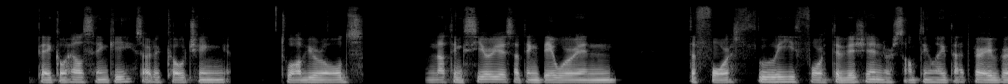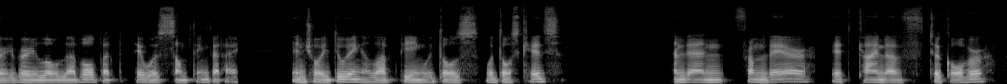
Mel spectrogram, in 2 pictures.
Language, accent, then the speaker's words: English; Vancouver, British Columbia, Canada; also born or lived in Germany; I'm from Vancouver, Canada, so I started coaching there a little bit.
